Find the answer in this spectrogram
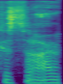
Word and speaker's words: Casar: Uh, it's pronounced Casar Scott from Texas.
